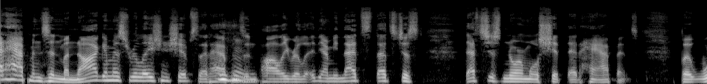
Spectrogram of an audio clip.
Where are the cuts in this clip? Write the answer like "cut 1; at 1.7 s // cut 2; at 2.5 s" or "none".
none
